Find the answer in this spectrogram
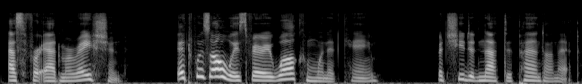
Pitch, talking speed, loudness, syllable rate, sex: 190 Hz, 185 wpm, -18 LUFS, 5.6 syllables/s, female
